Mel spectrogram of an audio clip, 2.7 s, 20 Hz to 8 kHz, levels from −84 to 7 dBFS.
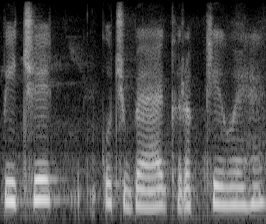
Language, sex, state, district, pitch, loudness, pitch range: Hindi, female, Himachal Pradesh, Shimla, 210 Hz, -16 LUFS, 185-240 Hz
